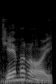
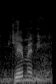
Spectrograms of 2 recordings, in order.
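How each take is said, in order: First: It is said the local Australian way. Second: It is said the way the UK says it.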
